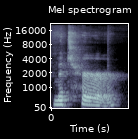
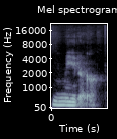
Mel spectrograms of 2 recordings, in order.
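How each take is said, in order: First: The first vowel is a weak 'uh' sound. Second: The first vowel is a full 'ee' sound. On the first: It is a syllable inside a longer word. "if this is in a multisyllabic word, you will read it as mature" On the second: It is the word on its own. "if this were the word all on its own, it is meter"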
